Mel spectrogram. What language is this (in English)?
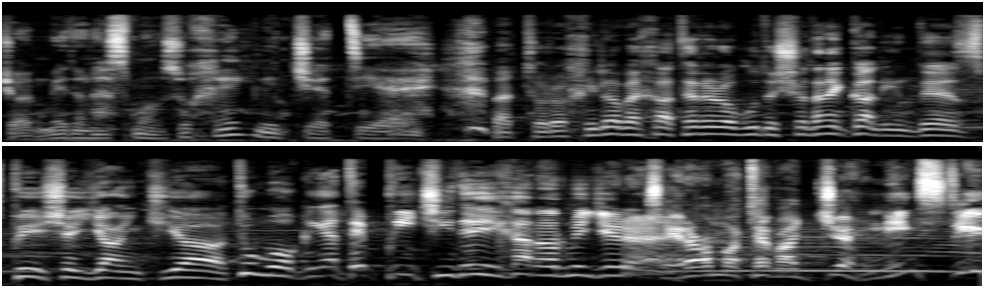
Persian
